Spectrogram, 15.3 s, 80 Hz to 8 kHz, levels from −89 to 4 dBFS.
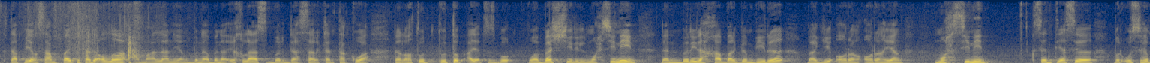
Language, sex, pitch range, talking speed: Malayalam, male, 115-145 Hz, 115 wpm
